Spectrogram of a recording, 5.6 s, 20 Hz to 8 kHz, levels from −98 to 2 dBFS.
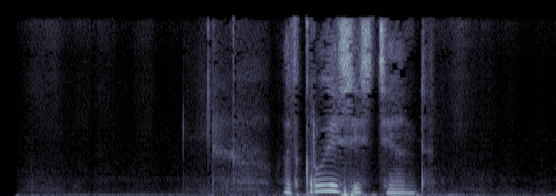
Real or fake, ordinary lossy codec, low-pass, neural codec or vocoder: fake; MP3, 32 kbps; 7.2 kHz; codec, 16 kHz in and 24 kHz out, 1 kbps, XY-Tokenizer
